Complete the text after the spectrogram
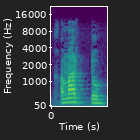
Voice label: "qiamarttu", Archi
